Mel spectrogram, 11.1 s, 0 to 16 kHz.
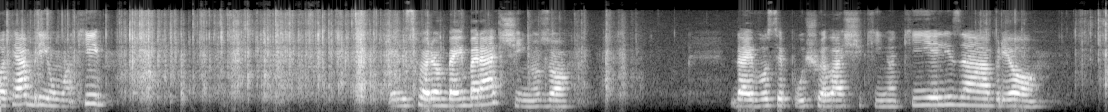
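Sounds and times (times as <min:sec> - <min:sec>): plastic packaging crinkling: 0:00.0 - 0:06.5, 0:09.7 - 0:11.0.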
